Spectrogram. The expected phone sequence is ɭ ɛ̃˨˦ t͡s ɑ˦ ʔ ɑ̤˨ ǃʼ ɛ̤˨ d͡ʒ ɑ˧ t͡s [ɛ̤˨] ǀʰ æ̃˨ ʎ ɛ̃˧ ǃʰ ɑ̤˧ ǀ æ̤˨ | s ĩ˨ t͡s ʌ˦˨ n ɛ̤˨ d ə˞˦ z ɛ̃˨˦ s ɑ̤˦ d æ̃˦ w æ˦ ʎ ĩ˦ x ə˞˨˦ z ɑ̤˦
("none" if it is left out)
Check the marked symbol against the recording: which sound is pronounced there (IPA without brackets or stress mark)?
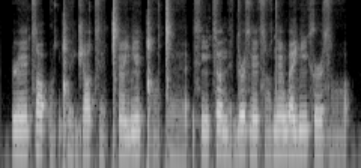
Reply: ɛ̤˨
